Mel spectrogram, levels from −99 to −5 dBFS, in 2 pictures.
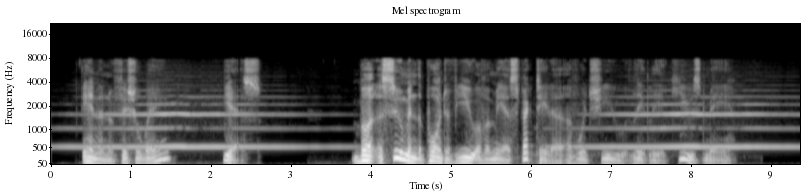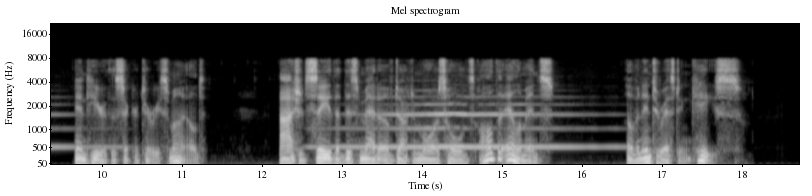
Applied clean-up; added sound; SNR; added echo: none; Wind instrument, woodwind instrument; 14 dB; none.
